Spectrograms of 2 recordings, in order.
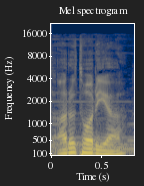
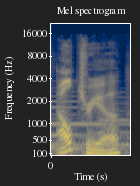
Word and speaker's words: Altria: There wasn't a an official localization, and that's uh that's how you pronounce it in Japanese, Arutoriia, which could also be Altria.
